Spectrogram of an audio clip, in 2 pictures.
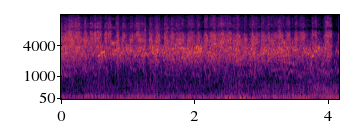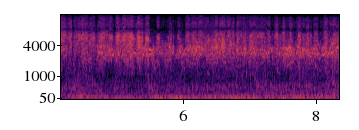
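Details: Aviary budgerigars in a colony, an unbroken high chattering chorus of chirps and warbles that dips briefly midway before resuming at full density.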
